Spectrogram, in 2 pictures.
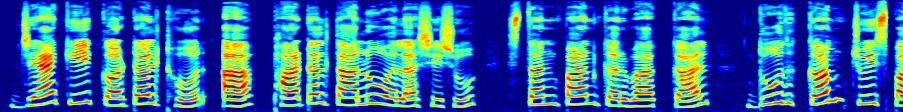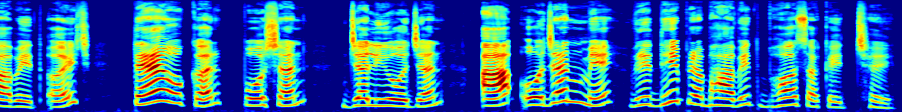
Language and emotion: Maithili, neutral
